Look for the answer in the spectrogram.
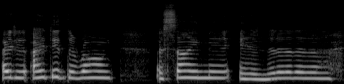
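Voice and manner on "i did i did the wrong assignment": tearful words spoken while crying. Retelling what was said to a professor in the hallway: imitating own past crying. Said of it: "I'm, like, crying".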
